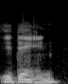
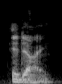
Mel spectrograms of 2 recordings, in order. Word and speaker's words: Edain: friends also known as the Adine that's e d a i n but not pronounced Edan Adine not Edan so is that a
